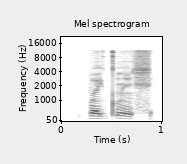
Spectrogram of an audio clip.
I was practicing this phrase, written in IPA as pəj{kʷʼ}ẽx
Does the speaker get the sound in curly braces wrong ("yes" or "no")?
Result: no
